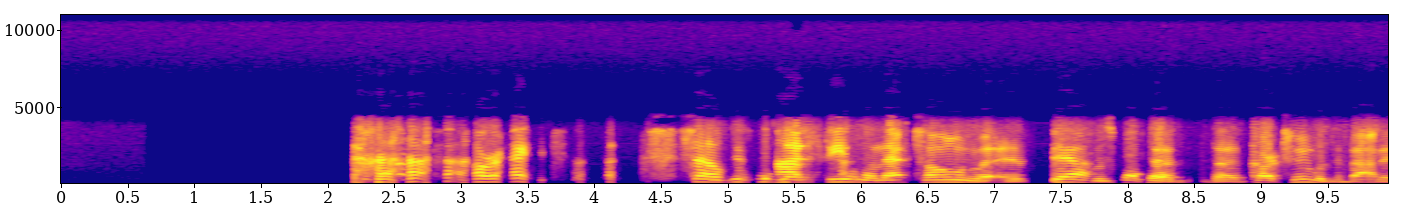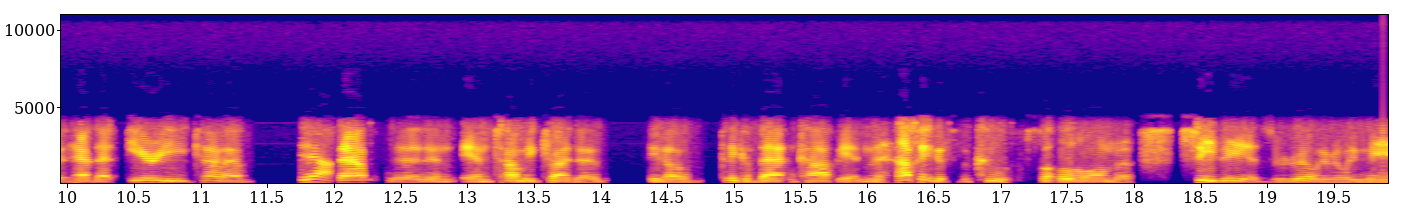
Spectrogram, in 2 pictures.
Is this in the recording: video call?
no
